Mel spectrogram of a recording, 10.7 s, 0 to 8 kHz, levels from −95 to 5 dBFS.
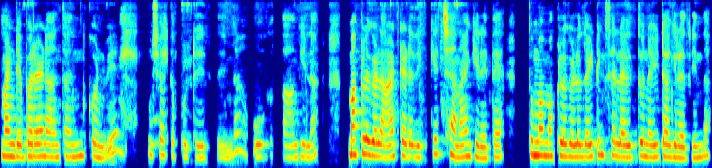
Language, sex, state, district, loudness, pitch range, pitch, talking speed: Kannada, female, Karnataka, Mysore, -20 LUFS, 210-240 Hz, 225 Hz, 110 wpm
